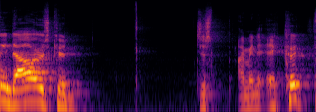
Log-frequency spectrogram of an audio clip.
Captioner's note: snaps fingers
